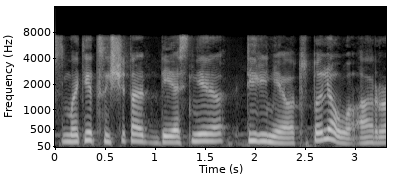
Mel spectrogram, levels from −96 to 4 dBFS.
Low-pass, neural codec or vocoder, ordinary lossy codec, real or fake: 7.2 kHz; codec, 16 kHz, 2 kbps, FreqCodec, larger model; MP3, 96 kbps; fake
